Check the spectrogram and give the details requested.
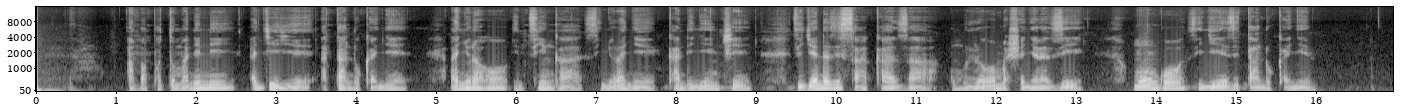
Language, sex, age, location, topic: Kinyarwanda, male, 25-35, Nyagatare, government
